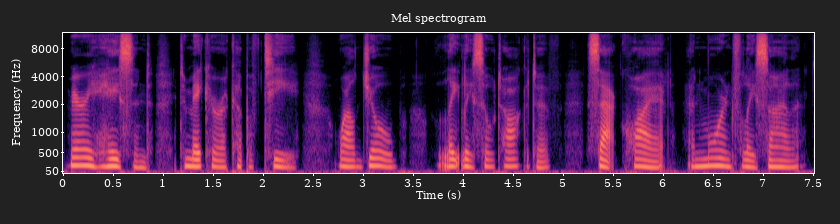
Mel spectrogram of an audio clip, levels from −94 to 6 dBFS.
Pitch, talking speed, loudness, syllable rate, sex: 165 Hz, 150 wpm, -23 LUFS, 5.1 syllables/s, female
